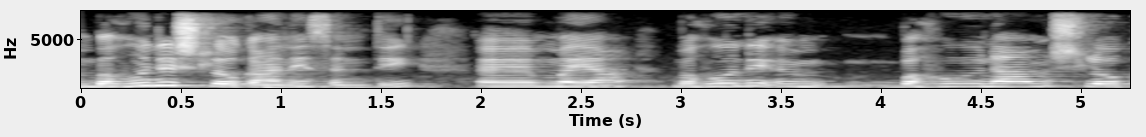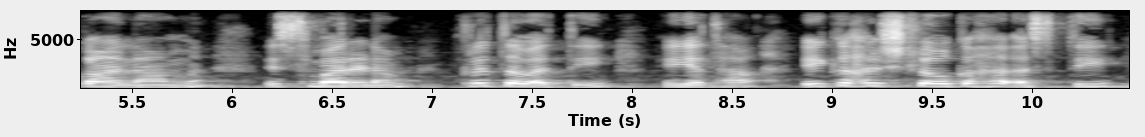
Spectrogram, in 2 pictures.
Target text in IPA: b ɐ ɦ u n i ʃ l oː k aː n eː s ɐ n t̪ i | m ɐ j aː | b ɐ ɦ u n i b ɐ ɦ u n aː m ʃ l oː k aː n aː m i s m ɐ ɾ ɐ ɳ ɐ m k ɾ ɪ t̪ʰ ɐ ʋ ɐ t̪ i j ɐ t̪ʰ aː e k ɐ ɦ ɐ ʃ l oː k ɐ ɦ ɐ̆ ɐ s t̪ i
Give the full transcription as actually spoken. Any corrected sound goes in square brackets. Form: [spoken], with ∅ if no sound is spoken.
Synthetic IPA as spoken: b ɐ ɦ u n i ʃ l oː k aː n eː s ɐ n t̪ i | m ɐ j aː | b ɐ ɦ u n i b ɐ ɦ u n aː m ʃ l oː k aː n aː m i s m ɐ ɾ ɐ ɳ ɐ m k ɾ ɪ [t̪] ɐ ʋ ɐ t̪ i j ɐ t̪ʰ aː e k ɐ ɦ ɐ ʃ l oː k ɐ ɦ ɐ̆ ɐ s t̪ i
